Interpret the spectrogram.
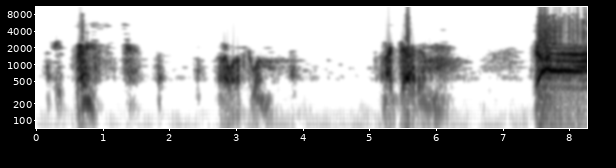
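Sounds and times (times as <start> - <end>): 
person imitating a tiger scream: 7.5 - 8.2.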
